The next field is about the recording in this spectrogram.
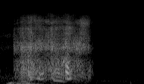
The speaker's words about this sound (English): I'm just gonna do a nose blow. Oh, you got the tissue tonight? I've just got one. I'm into my last tissue in a pack, so I'm gonna have to be strategic where I put the snot.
